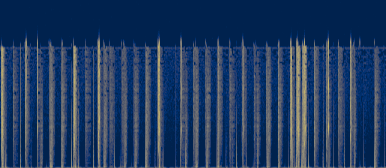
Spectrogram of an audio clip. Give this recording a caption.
Mangled drum loop from a circuit bent kid's keyboard. This one is severely glitched in random places and doesn't loop quite right.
